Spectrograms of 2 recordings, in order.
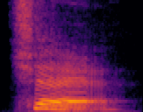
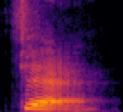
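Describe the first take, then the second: Both takes have the same delivery.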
